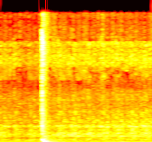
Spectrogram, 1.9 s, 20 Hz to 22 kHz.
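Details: 1996 Ford F250 7.3 Powerstroke diesel, about 240,000 miles, first start after replacing grinding original starter (suspected bad Bendix) with a DB Electrical unit: quick start clunk, then steady even low idle rumble, no grinding.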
